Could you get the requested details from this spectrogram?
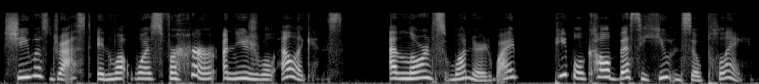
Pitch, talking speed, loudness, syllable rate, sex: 270 Hz, 160 wpm, -19 LUFS, 5.3 syllables/s, female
